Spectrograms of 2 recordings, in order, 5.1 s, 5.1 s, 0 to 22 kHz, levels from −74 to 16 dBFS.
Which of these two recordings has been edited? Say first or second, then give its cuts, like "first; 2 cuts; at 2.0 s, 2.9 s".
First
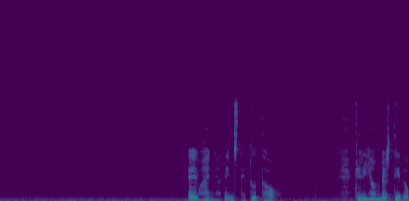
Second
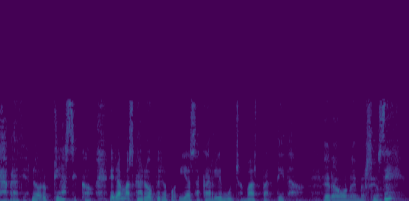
first; 1 cut; at 2.5 s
